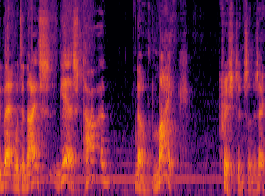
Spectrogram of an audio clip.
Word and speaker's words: Christensen: That's Mike Christensen. Yes, it's not spelled S-O-N, it's spelled S-E-N. Christensen.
